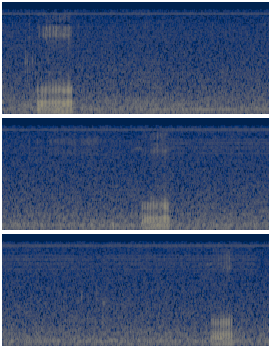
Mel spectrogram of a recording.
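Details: Brief, faint snoring sounds about every five seconds behind a loud steady hiss; soft snoring.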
